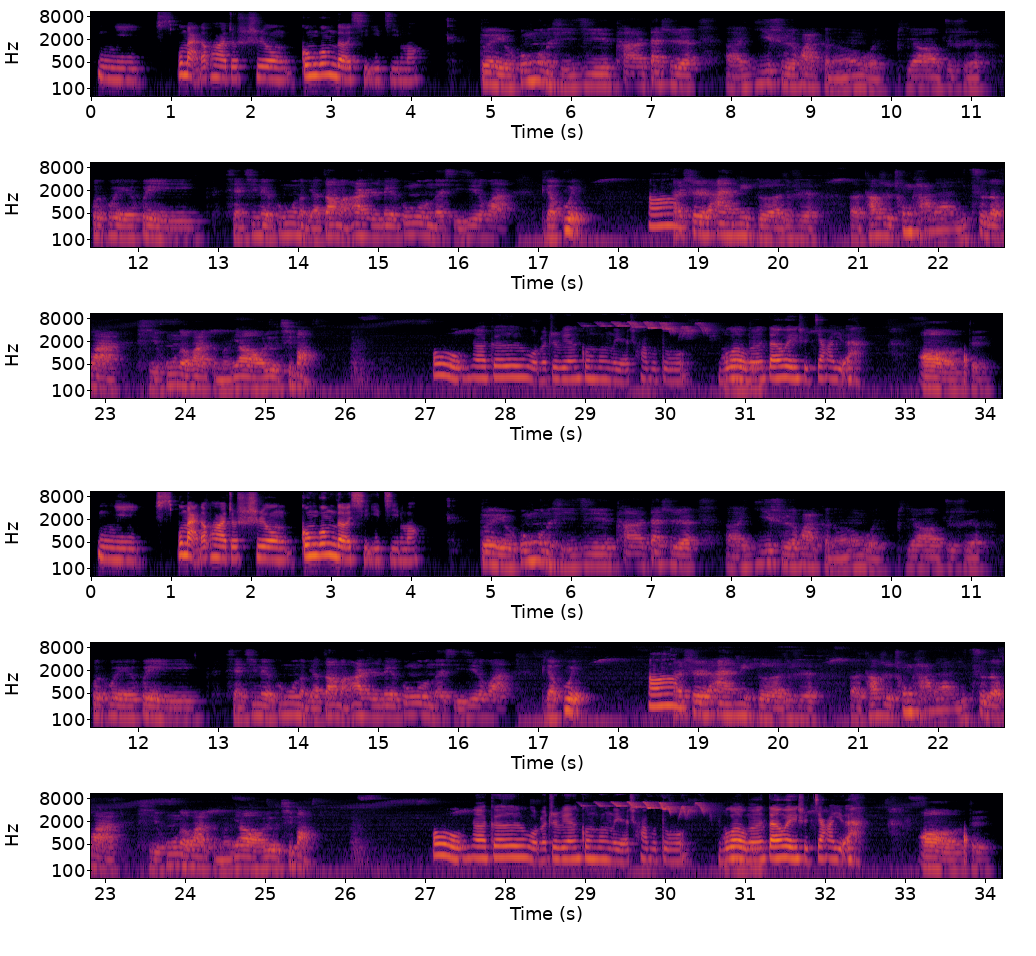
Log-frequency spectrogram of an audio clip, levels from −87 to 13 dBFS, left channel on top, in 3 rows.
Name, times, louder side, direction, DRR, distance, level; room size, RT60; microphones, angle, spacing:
voice 1, 0.1-4.1 18.4-18.9 27.1-30.3 30.7-32.5, right 5 dB, 50° right, 0.6 m, -30 dB
voice 2, 4.9-9.9 10.2-11.1 11.4-12.7 13.1-16.6 17.0-17.6 18.7-20.5 20.9-25.6 26.1-26.3 30.7-31.2 33.2-34.0, equal, 15° left, 4.7 m, -36 dB
sound 1, 16.7-33.3, right 7 dB, 70° right, 3.5 m, -48 dB
11.0 x 10.5 x 3.3 m
head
